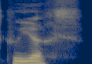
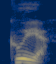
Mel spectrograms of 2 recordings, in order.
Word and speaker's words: Kuuyux: Greetings, Kuyuk. Did I get your pronunciation of your name right? Yeah, you got it exactly right. Kuya, thank you.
